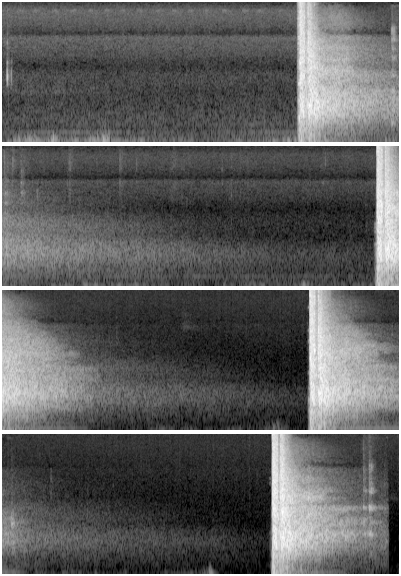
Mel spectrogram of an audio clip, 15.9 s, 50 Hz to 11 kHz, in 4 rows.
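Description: Four loud, sharp shots from a Smith & Wesson Shield X Carry Comp 9mm pistol at an outdoor range, spaced several seconds apart, each with a sharp crack and a decaying echo tail.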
